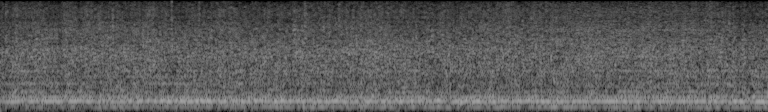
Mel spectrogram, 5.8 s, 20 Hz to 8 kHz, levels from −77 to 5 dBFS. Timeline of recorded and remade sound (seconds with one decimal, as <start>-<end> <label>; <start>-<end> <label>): 0.0-4.2 remade; 4.2-5.3 recorded; 5.3-5.8 remade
